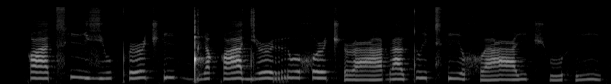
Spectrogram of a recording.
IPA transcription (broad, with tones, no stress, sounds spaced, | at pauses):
qʷ a˨ t͡sʰ i˦˨ zʲ u˨˦ pʰ ə˞˧˥˧ t͡ʃʼ i˥ ɡ͡ǃ i˨˦ qʷ a˧˥˧ dʲ ə˞˧˥˧ r u˥ χʷ ə˞˥ t͡ʃʼ ə˞˨ ʕ a˨˦ ɡ a˥ tʷ i˥ t͡sʼ i˦˨ χʷ a˨˦ ʕ i˧˥˧ t͡ʃʰ u˨˦ h i˧˥˧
